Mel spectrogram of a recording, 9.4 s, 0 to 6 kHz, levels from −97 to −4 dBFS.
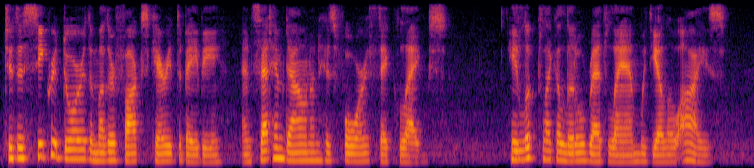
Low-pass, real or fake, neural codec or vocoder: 5.4 kHz; real; none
